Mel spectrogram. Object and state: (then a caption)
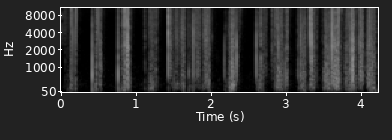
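Microphone capsule felt being scratched. A bamboo ear pick scratches the felt face of a small electret microphone capsule, a metal can with a felt cover, held in the fingers. Rapid, loud bursts of rough, crackly scratching follow one another with brief gaps, each strong through the mids and bright highs.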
